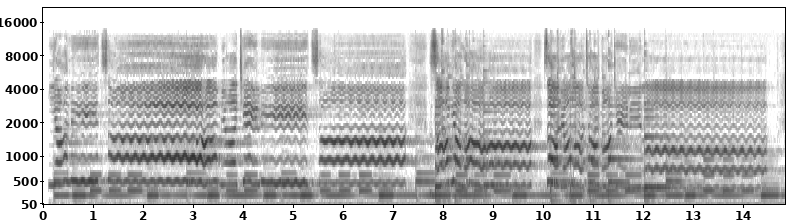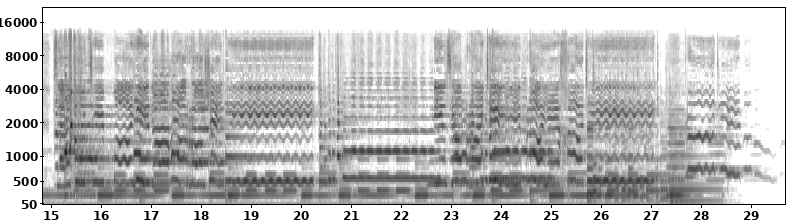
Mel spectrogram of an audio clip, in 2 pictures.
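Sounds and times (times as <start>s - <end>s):
voice singing songs: 0.1s - 21.3s, 22.6s - 29.1s
harp: 0.2s - 28.8s
flute: 15.1s - 28.6s.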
